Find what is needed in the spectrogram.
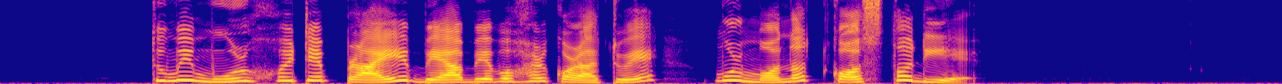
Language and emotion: Assamese, angry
